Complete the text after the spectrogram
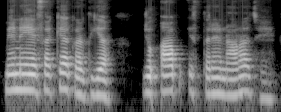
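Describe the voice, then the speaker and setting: A woman storyteller voicing a gentle young daughter-in-law who pleads and soothes. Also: mid-range voice, normal speed, lightly acted. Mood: pleading.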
